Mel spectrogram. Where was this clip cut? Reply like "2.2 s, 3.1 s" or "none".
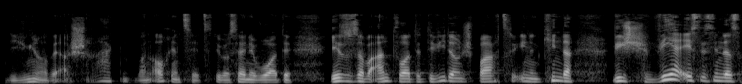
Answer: none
